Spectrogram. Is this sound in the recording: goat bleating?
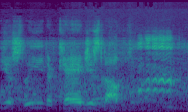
yes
